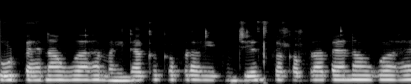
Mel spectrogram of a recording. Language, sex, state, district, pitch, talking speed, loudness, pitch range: Hindi, female, Odisha, Sambalpur, 205 Hz, 230 wpm, -14 LUFS, 195-210 Hz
